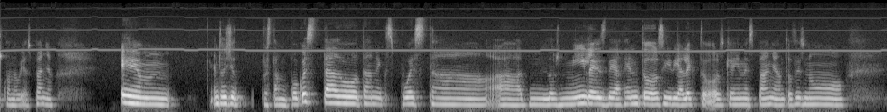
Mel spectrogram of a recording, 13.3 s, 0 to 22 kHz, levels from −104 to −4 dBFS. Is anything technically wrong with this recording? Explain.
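Yes. A switching supply whistle runs through the whole speech clip: a thin, high tone around 4 kHz, wandering between about 3.9 and 4.2 kHz, sitting roughly 25 dB below the speech. It comes from a switching power supply cycling at an audible rate, either in burst mode or beating against another supply. As its load shifts, the switching rate moves, which is why the pitch drifts instead of holding steady.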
